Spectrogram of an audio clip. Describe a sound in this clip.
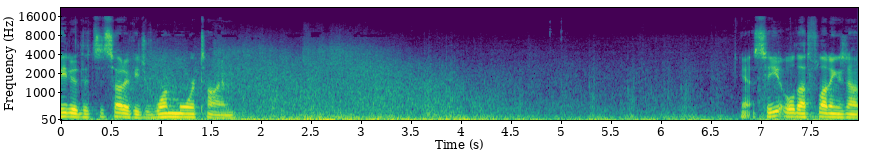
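Shells burst in heavy explosions on a warship.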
